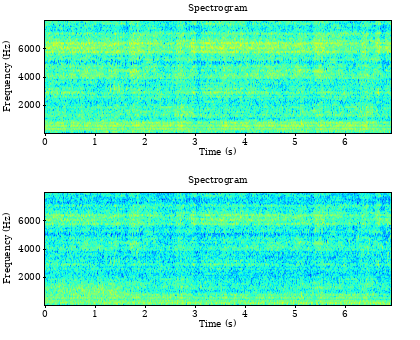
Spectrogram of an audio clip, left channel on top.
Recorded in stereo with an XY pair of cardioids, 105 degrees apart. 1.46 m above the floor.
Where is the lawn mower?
30° left.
